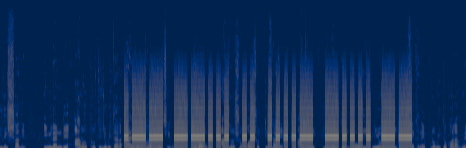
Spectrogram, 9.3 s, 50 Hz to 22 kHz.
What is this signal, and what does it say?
Morse code, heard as a buzzer, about 15 wpm, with speech in Bangla. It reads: W7I46M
